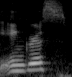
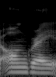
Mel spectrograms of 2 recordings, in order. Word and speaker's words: Ingres: and paintings of andre it looks like ingress but angry is how you say it so let's look at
